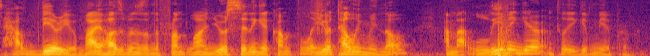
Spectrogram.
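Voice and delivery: retold defiant protest, loud and firm; indignant outburst. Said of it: "she started banging on the table".

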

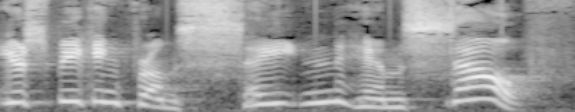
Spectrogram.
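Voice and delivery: normal talking voice

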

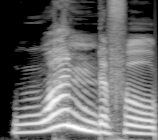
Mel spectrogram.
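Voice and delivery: loud, drawn-out amazement; amazed gasp. A narrator's reading. Farmer marvels at the weaving, gasping in amazement. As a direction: exclaim slowly and loudly in awe. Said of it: "gasped the farmer".

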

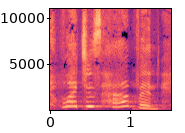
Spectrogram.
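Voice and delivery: high, loud, drawn-out disbelief; astonished. Retold or imitated. Speaker reeling after a grocery store prayer, astonished. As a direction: exclaim it slowly in amazed bewilderment.

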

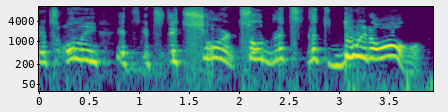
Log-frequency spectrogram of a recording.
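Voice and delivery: mock live-it-all enthusiasm, rising to the end; eager YOLO believer. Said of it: "They say".

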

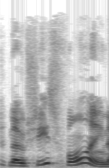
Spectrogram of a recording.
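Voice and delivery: laughing. Real, not acted. Still laughing after cracking up.

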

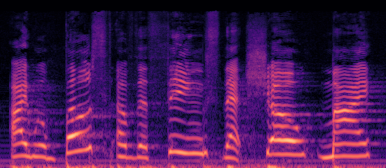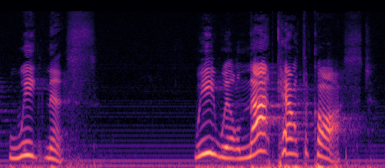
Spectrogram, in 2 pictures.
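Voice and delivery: loud, measured pulpit declaration; rousing, deliberate preacher's proclamation; full-force preaching. Real, not acted. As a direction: drive each phrase home with heavy stresses.

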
